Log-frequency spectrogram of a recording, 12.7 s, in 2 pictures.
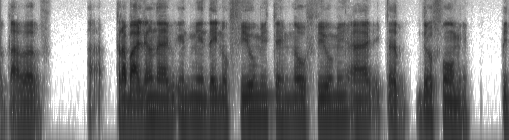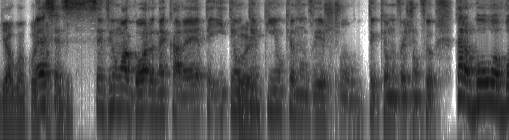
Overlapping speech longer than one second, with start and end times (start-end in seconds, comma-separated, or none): none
